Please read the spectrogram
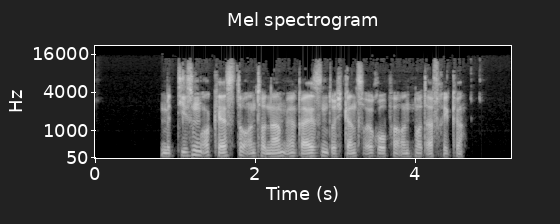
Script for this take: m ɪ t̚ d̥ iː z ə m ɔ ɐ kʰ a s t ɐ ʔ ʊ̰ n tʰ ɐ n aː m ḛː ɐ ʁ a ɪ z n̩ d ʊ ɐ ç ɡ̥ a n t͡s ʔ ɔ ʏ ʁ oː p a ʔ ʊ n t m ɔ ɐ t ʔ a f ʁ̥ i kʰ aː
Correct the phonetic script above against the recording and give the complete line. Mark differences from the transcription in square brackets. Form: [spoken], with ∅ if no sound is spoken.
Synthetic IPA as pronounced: m ɪ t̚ d̥ iː z ə m ɔ ɐ kʰ [ɛ] s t ɐ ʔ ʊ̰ n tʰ ɐ n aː m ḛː ɐ ʁ a ɪ z n̩ d ʊ ɐ ç ɡ̥ a n t͡s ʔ ɔ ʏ ʁ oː [pʰ] a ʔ ʊ n t [n] ɔ ɐ t ʔ a f ʁ̥ i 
